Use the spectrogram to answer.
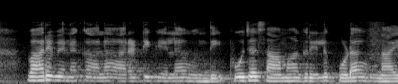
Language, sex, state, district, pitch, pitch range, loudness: Telugu, female, Telangana, Komaram Bheem, 160 Hz, 155-170 Hz, -17 LUFS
